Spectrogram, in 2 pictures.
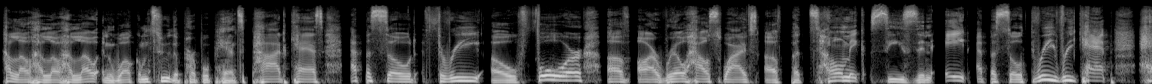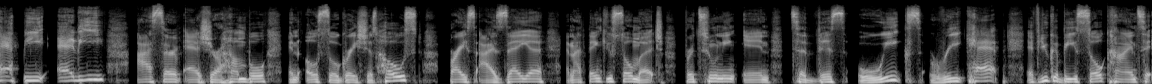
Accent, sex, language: American, male, English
